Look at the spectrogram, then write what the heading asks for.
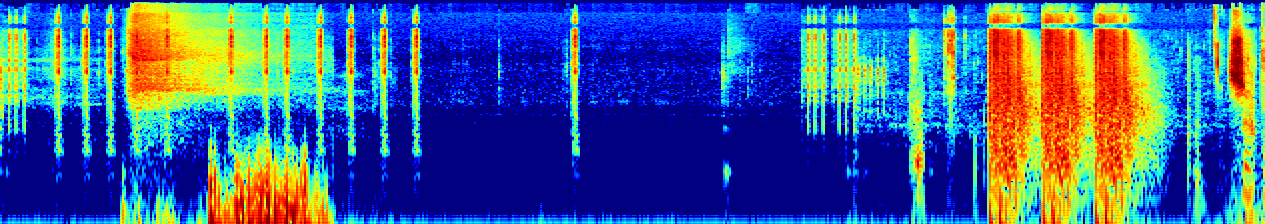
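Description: Gunfire in the Indiana Jones and the Infernal Machine game hits a crate in sharp bursts of rapid shots, two loud clusters separated by quiet stretches with scattered clicks.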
